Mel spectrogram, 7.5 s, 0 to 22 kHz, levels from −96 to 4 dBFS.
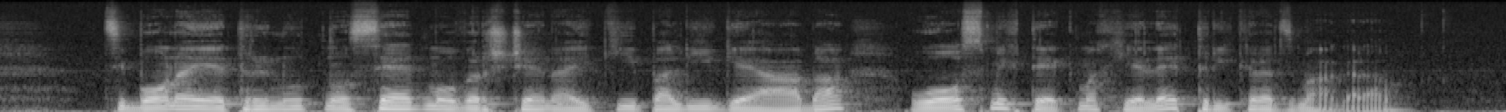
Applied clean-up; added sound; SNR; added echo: none; none; none; none.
